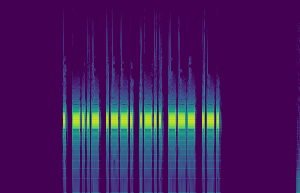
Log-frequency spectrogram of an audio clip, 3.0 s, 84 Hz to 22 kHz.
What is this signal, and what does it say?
Morse code, heard as a keyed tone, about 53 wpm, 700 Hz. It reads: EXPLOR
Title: Sentences from Top 1100 Words - New Word Drill Alt - 50wpm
